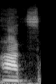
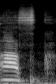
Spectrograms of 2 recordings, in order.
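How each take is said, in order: First: The word ends with an s sound. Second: The word ends with a k sound. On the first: The speaker calls it wrong. "উচ্চারণটা কি আক্স না" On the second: The speaker calls it right. "উচ্চারণটা তো হচ্ছে আস্ক"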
